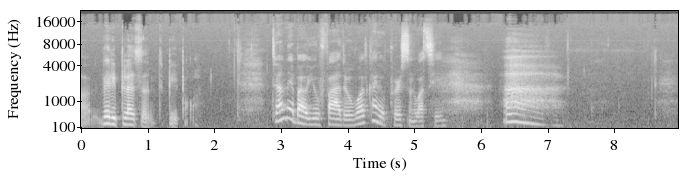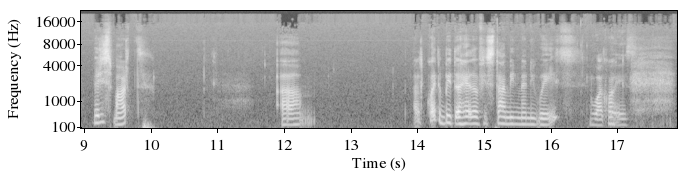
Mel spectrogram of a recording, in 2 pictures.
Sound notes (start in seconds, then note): 6.3 sighing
